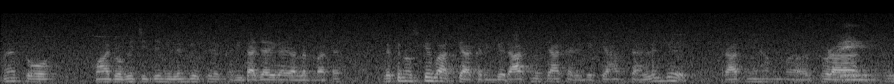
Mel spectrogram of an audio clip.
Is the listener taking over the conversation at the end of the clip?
Yes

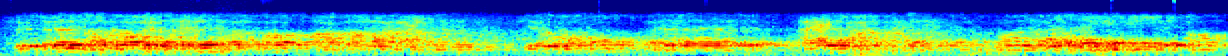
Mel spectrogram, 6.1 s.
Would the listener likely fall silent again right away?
Yes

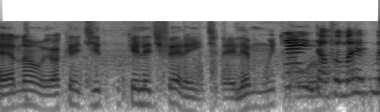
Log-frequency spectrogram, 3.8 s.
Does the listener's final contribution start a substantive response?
Yes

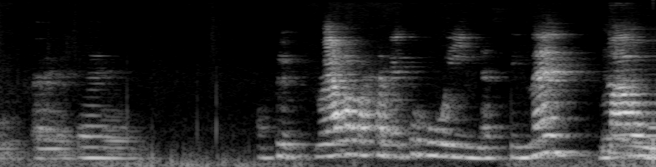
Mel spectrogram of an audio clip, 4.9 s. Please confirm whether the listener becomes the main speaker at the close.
Yes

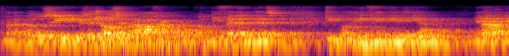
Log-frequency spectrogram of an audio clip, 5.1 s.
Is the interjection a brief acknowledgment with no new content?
No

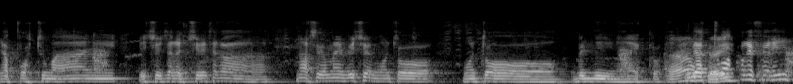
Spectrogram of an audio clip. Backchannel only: Yes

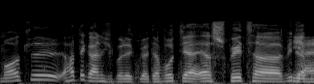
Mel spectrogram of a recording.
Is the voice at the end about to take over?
Yes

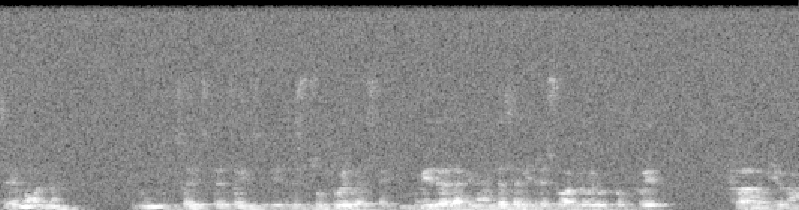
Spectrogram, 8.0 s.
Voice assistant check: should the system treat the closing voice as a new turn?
No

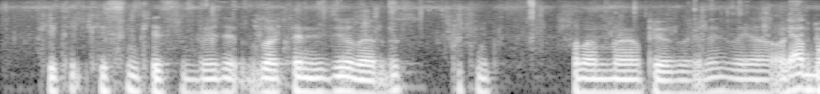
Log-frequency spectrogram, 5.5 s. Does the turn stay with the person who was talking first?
No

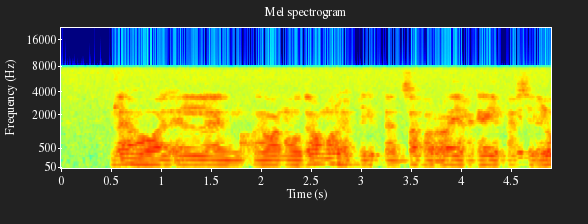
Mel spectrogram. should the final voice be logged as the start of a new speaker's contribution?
Yes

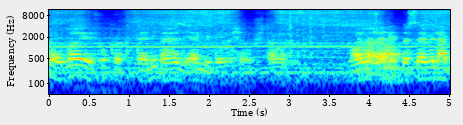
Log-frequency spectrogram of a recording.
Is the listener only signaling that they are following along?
Yes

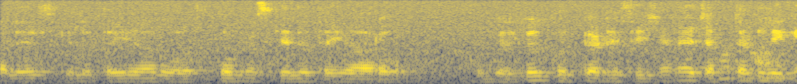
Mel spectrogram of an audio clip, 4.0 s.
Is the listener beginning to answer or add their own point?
No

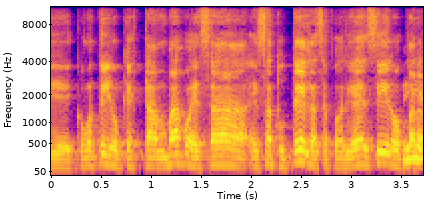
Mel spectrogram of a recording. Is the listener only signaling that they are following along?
No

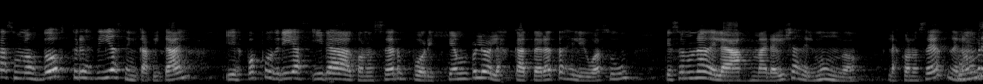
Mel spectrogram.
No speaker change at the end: No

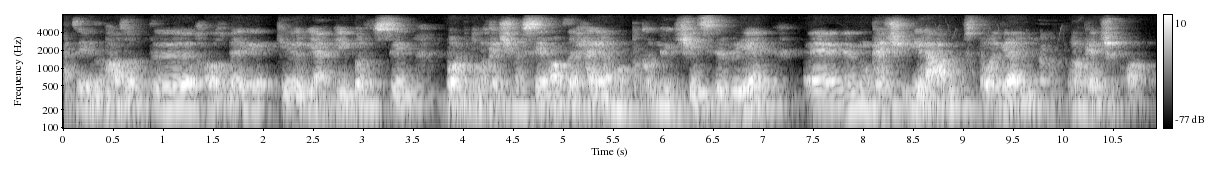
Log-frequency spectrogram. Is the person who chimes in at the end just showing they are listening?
Yes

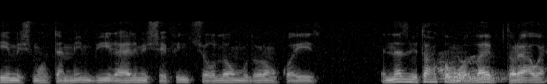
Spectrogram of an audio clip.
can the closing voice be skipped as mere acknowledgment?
Yes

